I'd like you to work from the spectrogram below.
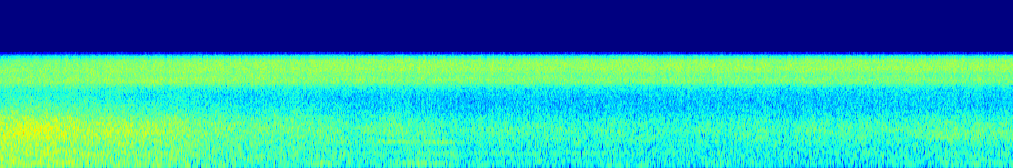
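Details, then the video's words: Cicada calling in a steady, unbroken high-pitched shrill that holds evenly for twenty seconds with no pauses, a dense hissing wall of sound and a faint low rumble underneath. "매미 소리"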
